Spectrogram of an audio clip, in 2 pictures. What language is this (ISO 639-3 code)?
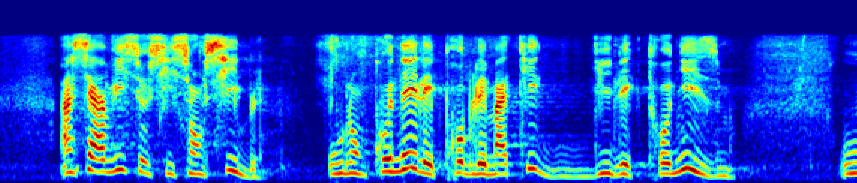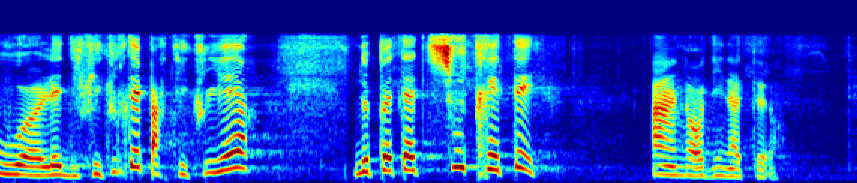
fra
